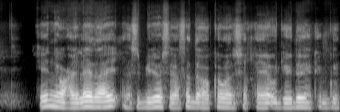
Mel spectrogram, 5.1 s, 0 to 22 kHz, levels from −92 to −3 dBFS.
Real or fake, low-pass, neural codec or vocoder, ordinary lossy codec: fake; none; codec, 44.1 kHz, 7.8 kbps, Pupu-Codec; none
